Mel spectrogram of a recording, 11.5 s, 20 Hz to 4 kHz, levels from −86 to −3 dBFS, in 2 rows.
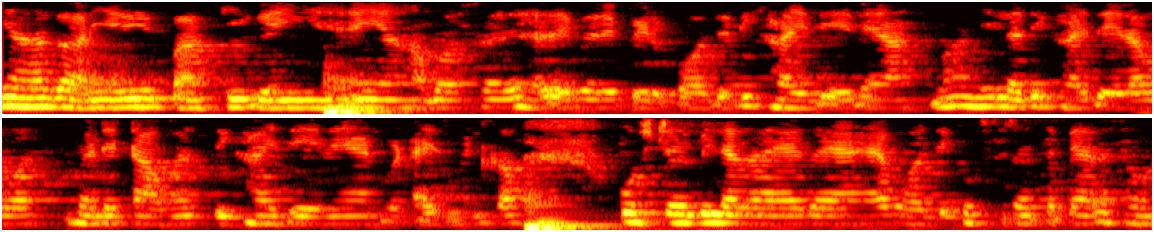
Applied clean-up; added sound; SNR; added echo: classical method WPE with log-MMSE.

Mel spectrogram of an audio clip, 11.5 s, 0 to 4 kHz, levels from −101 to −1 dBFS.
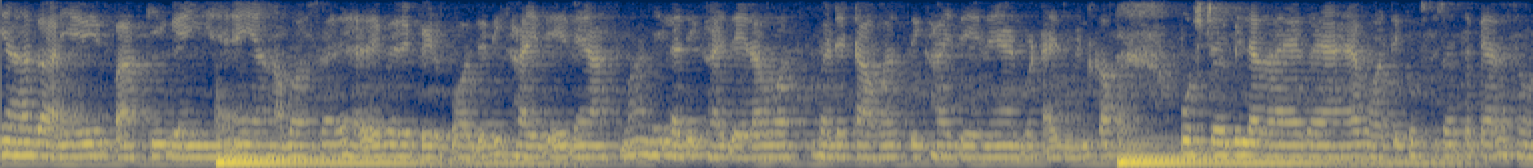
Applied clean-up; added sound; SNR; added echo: none; Bowed string instrument; -4 dB; reverberation time 0.8 s.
